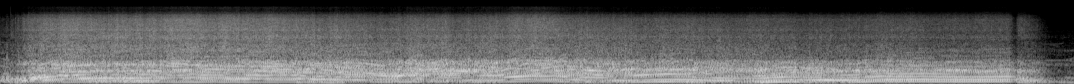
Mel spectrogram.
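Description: Mud-bog pickup truck's engine revving hard as it churns through a deep mud pit, its pitch swinging up and down in repeated surges as the throttle is worked, over a loud rushing noise.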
